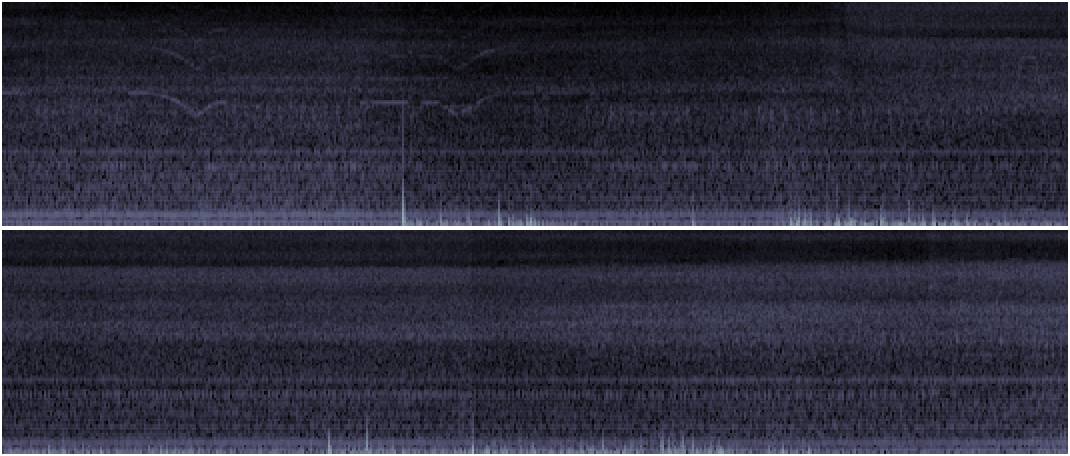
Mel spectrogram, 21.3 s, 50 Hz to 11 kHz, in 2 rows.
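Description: FDM 3D printer running: a steady hum from its fans and stepper motors, with a few faint rising and falling motor whines in the first five seconds. Irregular low knocks and rustles come in about four seconds in and grow busier from about eight seconds.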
